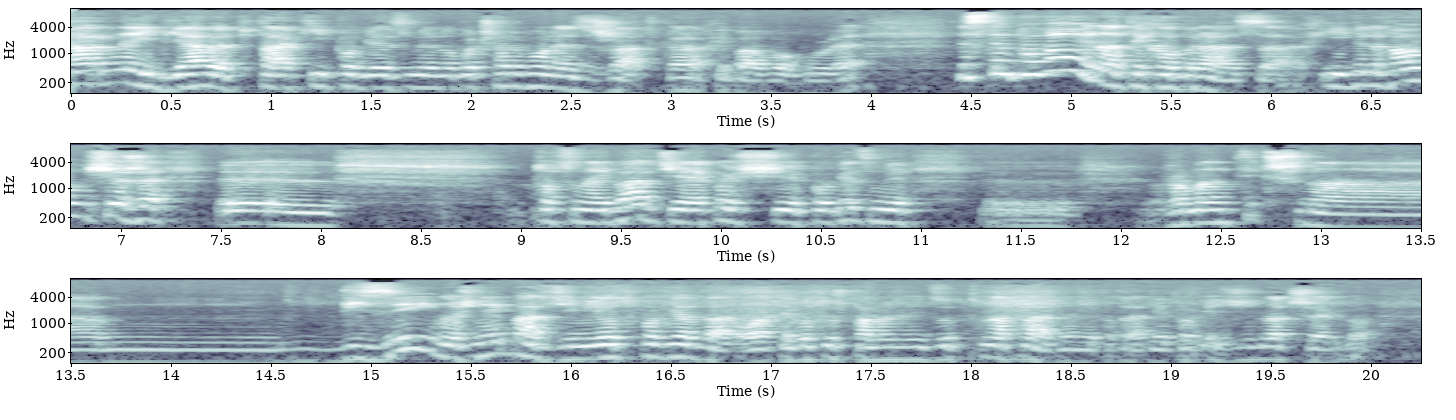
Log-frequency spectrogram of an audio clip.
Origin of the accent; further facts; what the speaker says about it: Sanok, Subcarpathian Voivodeship, Poland; ja mogłem tam w dzieciństwie w Sanoku specjalnie oglądać takiego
